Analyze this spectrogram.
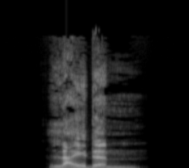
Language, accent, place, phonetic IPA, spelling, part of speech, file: German, Germany, Berlin, [ˈlaɪ̯dəm], leidem, adjective, De-leidem.ogg
- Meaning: strong dative masculine/neuter singular of leid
